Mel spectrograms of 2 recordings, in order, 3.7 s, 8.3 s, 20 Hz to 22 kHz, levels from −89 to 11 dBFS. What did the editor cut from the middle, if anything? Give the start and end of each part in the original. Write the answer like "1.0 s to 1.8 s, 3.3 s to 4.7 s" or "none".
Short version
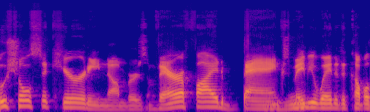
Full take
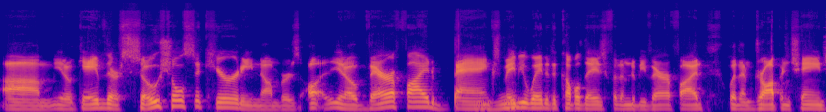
3.0 s to 3.6 s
